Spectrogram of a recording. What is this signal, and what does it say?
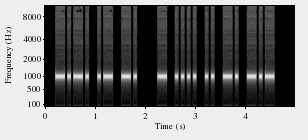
Morse code, heard as a keyed tone, about 20 wpm, 1000 Hz. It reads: CAN THINK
